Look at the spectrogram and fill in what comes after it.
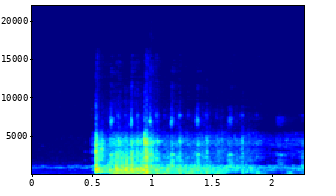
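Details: Briggs & Stratton 5.5 hp lawn mower with air filter removed, fresh gas: engine catches with a sharp burst, sputters unevenly a couple of seconds, then dies; starts but won't keep running, carburetor suspected.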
